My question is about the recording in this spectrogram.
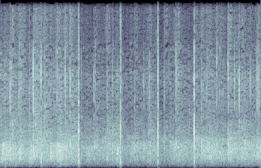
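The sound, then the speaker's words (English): A steady round of audience applause at the end of a lecture: dense, continuous clapping from many hands, fairly loud throughout, with a few sharper individual claps standing out above the wash. “So let's give a good round of applause.”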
